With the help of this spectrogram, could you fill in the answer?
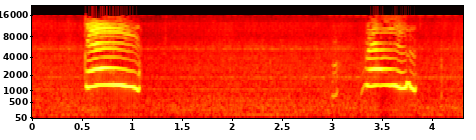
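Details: Tuxedo kitten yelling while being held: two loud, clear meows, each about half a second long, with a level, slightly wavering tone that drops at the end, separated by a quiet gap of nearly three seconds.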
